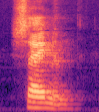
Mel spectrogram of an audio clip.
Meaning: to signal
- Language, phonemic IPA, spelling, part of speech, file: Dutch, /ˈsɛinə(n)/, seinen, noun / verb, Nl-seinen.ogg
